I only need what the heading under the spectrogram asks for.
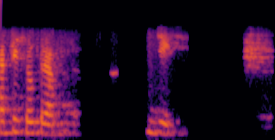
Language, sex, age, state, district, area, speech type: Hindi, female, 18-30, Uttar Pradesh, Bhadohi, rural, conversation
